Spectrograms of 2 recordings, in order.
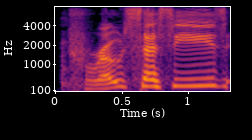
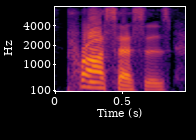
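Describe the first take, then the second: First: The word is said with a British pronunciation. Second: The word is said with a non-British pronunciation.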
